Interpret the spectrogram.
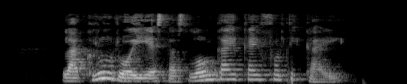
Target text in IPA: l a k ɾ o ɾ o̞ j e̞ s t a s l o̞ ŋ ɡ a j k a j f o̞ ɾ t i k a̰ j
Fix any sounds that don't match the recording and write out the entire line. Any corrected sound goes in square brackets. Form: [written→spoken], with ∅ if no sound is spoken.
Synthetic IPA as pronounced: l a k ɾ [o→u] ɾ o̞ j e̞ s t a s l o̞ ŋ ɡ a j k a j f o̞ ɾ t i k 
